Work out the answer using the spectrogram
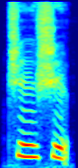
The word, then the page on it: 芝士: zhī shì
